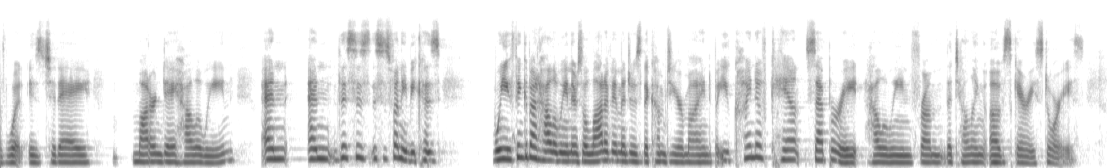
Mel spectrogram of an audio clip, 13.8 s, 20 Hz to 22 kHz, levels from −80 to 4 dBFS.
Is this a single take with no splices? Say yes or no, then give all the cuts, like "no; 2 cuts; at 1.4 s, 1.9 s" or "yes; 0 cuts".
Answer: no; 1 cut; at 3.3 s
